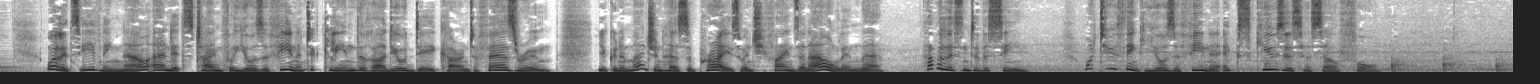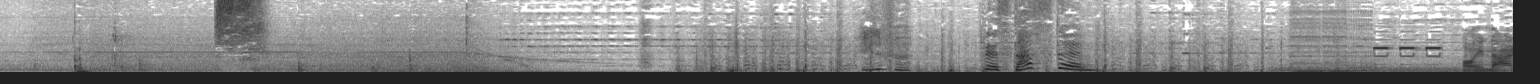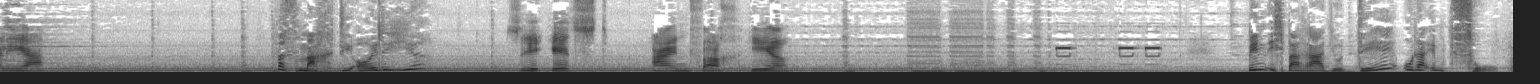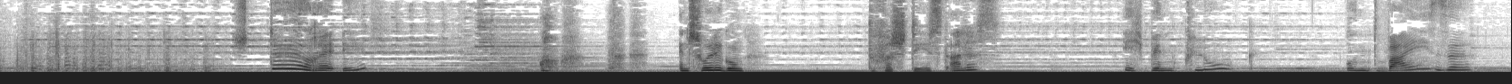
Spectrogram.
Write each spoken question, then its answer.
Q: What do you think Josefina excuses herself for?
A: Realizing that Eulalia can not only speak but apparently understands everything too, Josephine excuses herself.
